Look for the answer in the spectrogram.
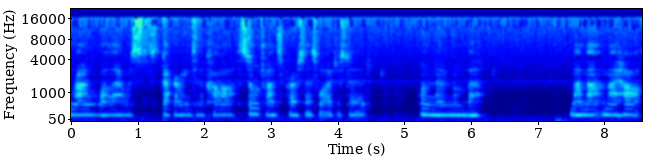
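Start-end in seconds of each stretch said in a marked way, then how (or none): none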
